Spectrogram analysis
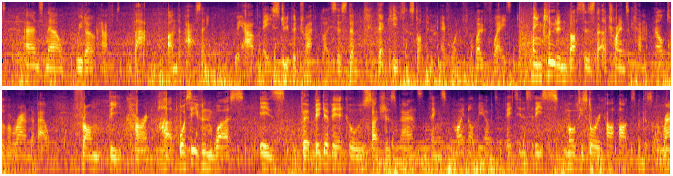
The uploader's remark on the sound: Sorry that there is a lot of wind noise, I tried fixing it but I couldn't really do much unless I recorded the whole thing.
